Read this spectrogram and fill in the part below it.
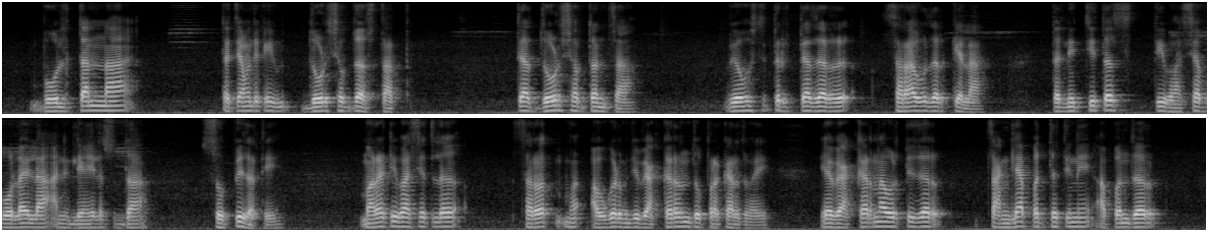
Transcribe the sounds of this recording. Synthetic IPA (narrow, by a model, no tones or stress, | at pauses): bolt̪anːa | t̪jat͡ɕaməd̪ʱjekaɦiːd͡zoɽɕəb̚d̪ʱəːst̪at̪ | jad͡zoɽɕəb̚d̪ant͡sa | ʋjəʋəst̪ʰit̪ɾit̪jad͡zəɾ | səɾaʋəd͡zəɾkela̰ | t̪əɾnit͡ɕit̪ət͡s | t̪iːbʱaʂabolajlaʔa̰ɽ̃ileɦajlasud̪ʱːa | sopiːd͡zat̪e | mʔəɾaʈiːbʱaʂet̪lə | səɾʋat̪ə̰ʋɡəɽm̤əɳd͡zeʋjakəɾənd͡zopɾəkaɾd͡zʱoa̰e | jaʋjakəɾɳaʋəɾt̪iːd͡zəɾ | t͡sãŋɡljapəd̪ʱːət̪ineʔa̰pəɳd͡zəɾ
